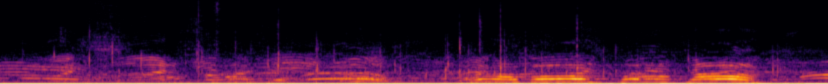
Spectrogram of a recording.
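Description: Voices shouting outdoors: a string of loud shouted calls, several in a row and some drawn out.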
